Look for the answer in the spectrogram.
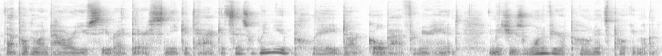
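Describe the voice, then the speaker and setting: A man speaking softly in an ASMR shop-clerk roleplay, often dropping to a breathy whisper, with a gentle, explanatory sales manner. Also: on the low side, lively intonation, fairly quick, slight background noise. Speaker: host playing a card shop clerk in a roleplay. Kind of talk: soft-spoken ASMR roleplay.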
